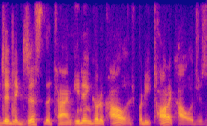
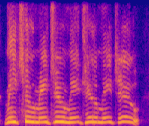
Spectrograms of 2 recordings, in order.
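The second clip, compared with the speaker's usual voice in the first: high, eager me-too chant; a bouncy kid begging to join in; "me too, me too" squealed much higher, eager; hyperactive kid. Retold or imitated. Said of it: "that super hyperactive kid".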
